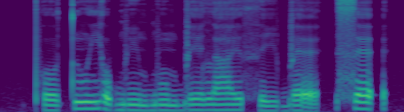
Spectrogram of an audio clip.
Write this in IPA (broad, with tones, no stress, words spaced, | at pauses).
pʰo˨tũ˦ jo̰˦˨bĩ˨ bũ˨ be˦la˦ɪ̯θi˨bɛ̰˦˨ | sɛ˦ʔ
